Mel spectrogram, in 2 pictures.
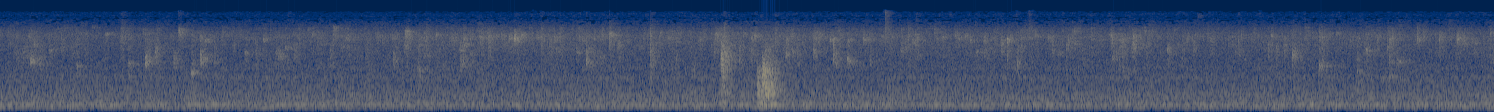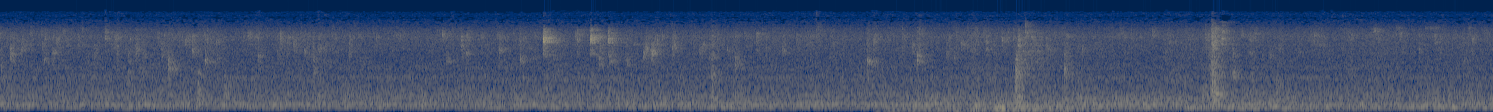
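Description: Patties frying in oil in a pan: a steady sizzle dotted with small pops and crackles. A couple of louder knocks of pans or utensils come about a quarter of the way in and again near the end.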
